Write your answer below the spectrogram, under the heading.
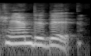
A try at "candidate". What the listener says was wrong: Well, it sounds more like you're saying a T. Candidate.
